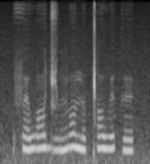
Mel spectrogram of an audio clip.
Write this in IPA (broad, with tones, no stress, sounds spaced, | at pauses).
f œ˨˩˦ w ɔ˨˥ d͡ʑ ʊ˩ ŋ ɔ˧˥˧ n ʊ˩˧˩ ǁ ɔ˧˥˧ w ø˧˥˧ k ø˩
